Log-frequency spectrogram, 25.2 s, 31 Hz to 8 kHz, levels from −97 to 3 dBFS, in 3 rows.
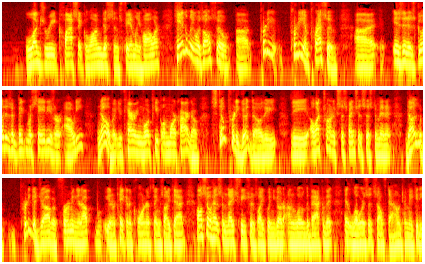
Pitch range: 100-125 Hz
